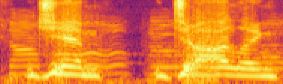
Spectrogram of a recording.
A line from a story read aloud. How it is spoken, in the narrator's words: she cried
